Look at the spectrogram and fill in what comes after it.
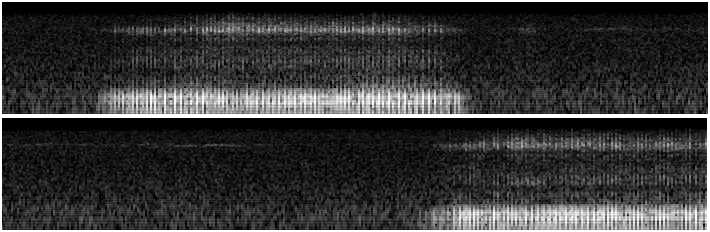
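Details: Two long, rattling, buzzy snores on inspiration about five seconds apart from a sleeping dog, quiet room noise between: dog snoring.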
